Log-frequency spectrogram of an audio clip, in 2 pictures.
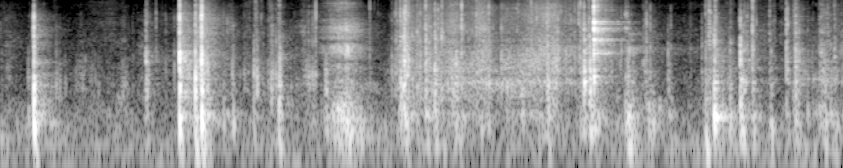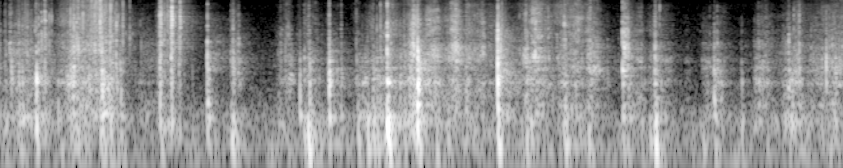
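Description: Unboxing: a cardboard box is handled and a model airliner in a plastic sleeve slides out, with crinkling and rustling of the plastic wrap and cardboard. It comes in irregular bursts, with a few sharp knocks, the loudest about a second and a half and four and a half seconds in.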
